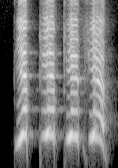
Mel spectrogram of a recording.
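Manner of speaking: high-pitched rapid yips; little dog barking. Retold or imitated. Storyteller imitating a dog by her car, high yapping. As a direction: yap like an excitable little dog.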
